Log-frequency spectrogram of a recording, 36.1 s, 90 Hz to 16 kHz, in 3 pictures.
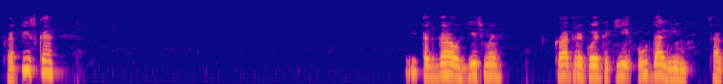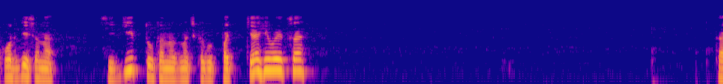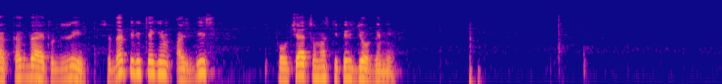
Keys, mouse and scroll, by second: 1.5-7.4 drag, 8.9-9.7 drag, 10.9 Delete, 12.2-23.1 drag, 23.7 click, 24.7 g, 27.2 click, 28.7-29.2 middle drag, 30.2-31.7 drag, 32.0 space.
